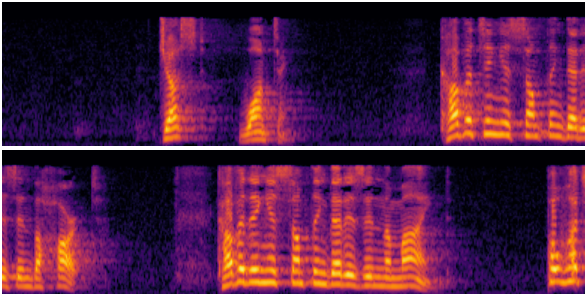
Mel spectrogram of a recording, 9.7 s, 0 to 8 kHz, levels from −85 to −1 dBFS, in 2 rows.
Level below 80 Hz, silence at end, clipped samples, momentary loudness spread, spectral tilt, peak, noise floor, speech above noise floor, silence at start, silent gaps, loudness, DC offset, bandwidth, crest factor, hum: -72 dBFS; 0 s; under 0.1%; 9 LU; -9 dB/octave; 0 dBFS; -63 dBFS; 48 dB; 1.3 s; none; -16 LUFS; under 0.1%; 5.8 kHz; 18 dB; none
